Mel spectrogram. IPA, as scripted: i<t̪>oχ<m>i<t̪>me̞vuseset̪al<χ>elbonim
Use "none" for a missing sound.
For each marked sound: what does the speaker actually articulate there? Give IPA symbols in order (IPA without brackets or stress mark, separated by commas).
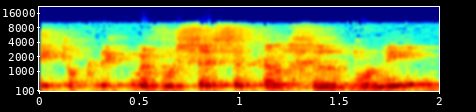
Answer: t̪, n, t̪, χ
